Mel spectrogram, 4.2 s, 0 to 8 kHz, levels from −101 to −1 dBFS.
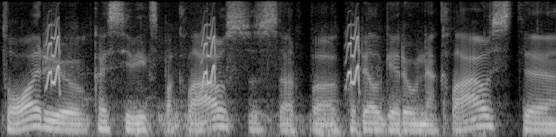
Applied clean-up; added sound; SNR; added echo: neural mask model RNNoise.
